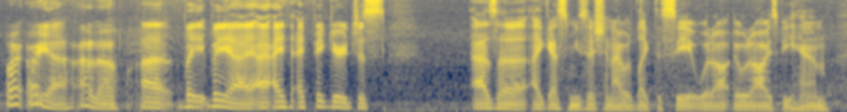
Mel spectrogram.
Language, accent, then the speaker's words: English; North Falmouth, Massachusetts, United States; now in Boston, United States; I'm originally from Cape Cod, from North Falmouth. I grew up there most of my life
